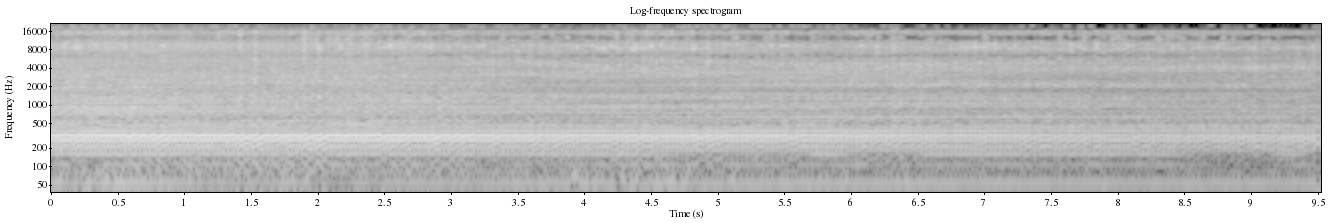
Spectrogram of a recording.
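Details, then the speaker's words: 1954 Evinrude 7.5 HP outboard, restored with a replaced power head after the original froze, in a test barrel: steady, even two-stroke buzz at fast idle with no stumbles or knocks; normal running. "She's a Beauty runs like a champ got her out here on to B Lake Bar tester"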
